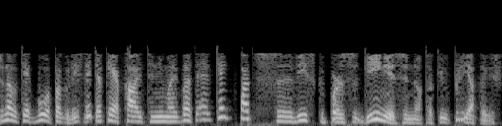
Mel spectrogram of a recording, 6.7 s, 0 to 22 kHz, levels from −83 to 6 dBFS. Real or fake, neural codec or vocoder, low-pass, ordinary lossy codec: fake; codec, 16 kHz in and 24 kHz out, 0.4 kbps, LongCat-Audio-Codec, fine tuned four codebook decoder; 10.8 kHz; AAC, 16 kbps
